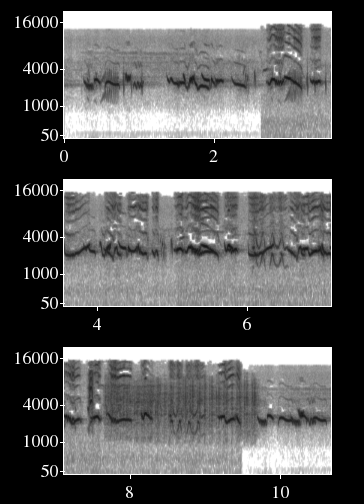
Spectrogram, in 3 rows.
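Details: Mistle thrush, recorded 2020, sings an almost unbroken run of fluty, warbled phrases with squeaky high flourishes, over a steady rushing background noise.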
